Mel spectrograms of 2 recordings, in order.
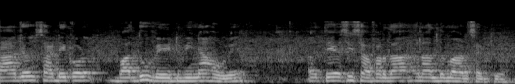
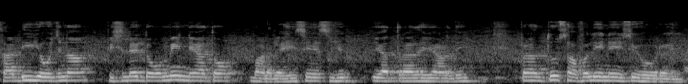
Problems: constant background noise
